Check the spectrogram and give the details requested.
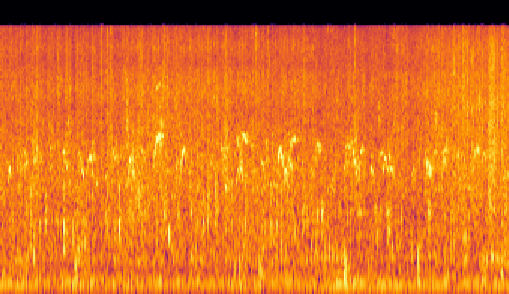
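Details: Ducklings on a barn floor at feeding time, giving thin, high peeps scattered through the clip, with one or two clearer upslurred notes and a steady bed of clicking and scratching.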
